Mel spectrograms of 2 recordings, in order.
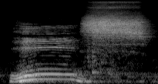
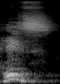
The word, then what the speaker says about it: He's: R talented you R talented you R talented হিজ হিজ হিজ এখানে হি is apostrophe S হিজ এখানে এস এর উচ্চারণ দন্তস না হয়ে হবে জ তাহলে কি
